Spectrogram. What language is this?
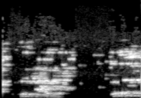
Pashto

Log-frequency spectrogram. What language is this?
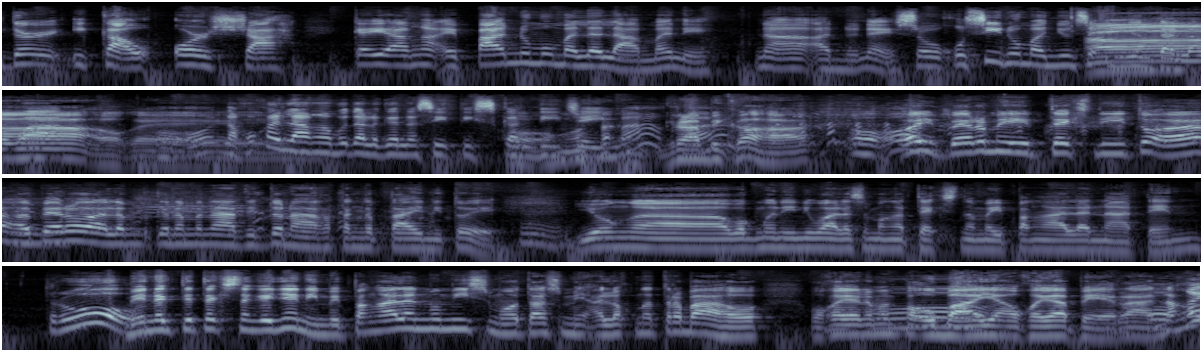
Filipino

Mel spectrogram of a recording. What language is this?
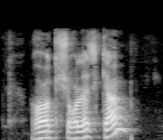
Kabyle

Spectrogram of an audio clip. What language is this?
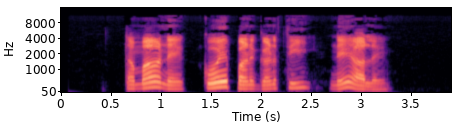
Wadiyara Koli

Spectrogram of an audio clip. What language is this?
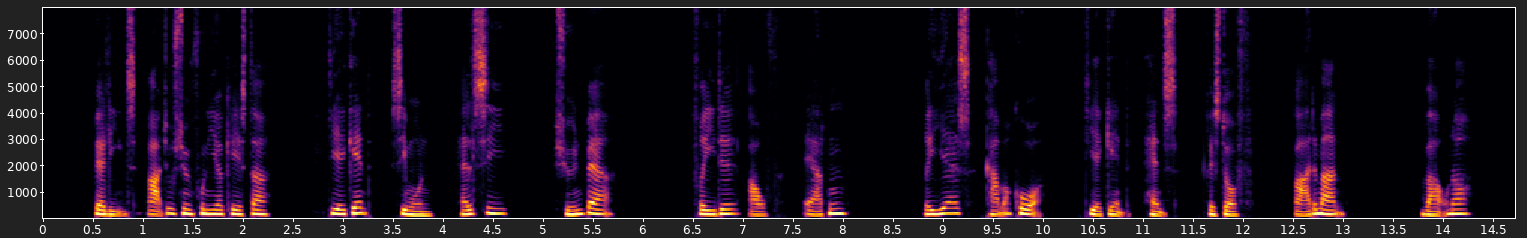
Danish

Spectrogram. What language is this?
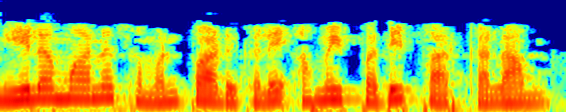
Tamil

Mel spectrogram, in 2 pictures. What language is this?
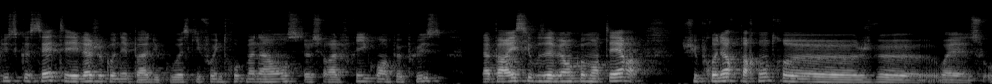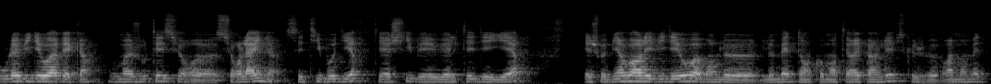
French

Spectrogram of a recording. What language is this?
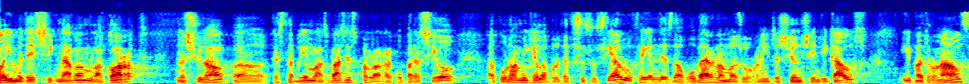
Catalan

